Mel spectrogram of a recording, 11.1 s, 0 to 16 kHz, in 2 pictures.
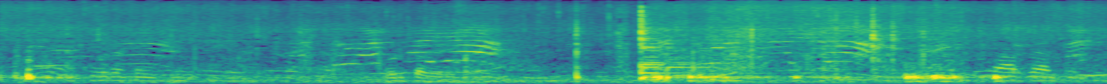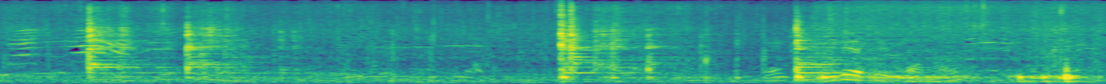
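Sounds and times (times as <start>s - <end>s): faint sizzle: 0.0s - 11.0s
metal spatula scraping a pot: 3.2s - 5.0s, 6.0s - 7.2s, 8.3s - 11.0s.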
